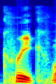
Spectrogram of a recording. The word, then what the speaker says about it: creek: You don't pronounce it as creek when you're in Delaware. What? – You just pronounce it crick.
